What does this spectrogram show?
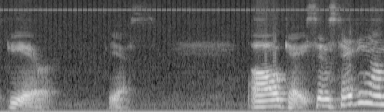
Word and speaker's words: Pierre: Karine Gina Perrier yeah I think I pronounced that right this time I didn't do so good on a video yesterday but it's Pierre yes okay since taking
